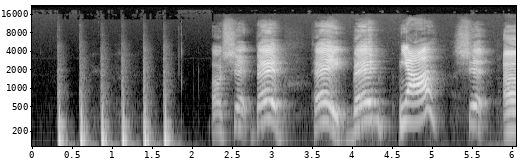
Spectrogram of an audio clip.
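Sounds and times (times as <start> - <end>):
firm knocking on a door: 0.3 - 1.9
speech: 2.3 - 6.0.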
